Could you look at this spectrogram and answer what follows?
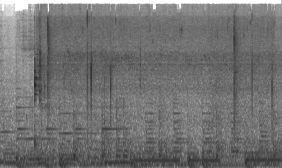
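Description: Whole garam masala spices sizzle and crackle in hot oil in a pan, a continuous close frying hiss dotted with sharp little pops and clinks of the spoon.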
